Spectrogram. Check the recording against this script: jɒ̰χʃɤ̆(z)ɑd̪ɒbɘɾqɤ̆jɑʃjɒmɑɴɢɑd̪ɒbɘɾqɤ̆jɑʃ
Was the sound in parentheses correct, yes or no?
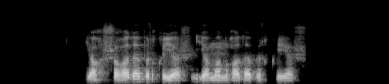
no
